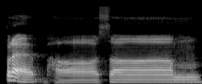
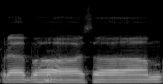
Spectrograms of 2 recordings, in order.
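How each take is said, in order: First: The syllable pra has a quick pitch flip. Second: The syllable pra has no pitch flip. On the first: The speaker calls it right. "இந்த பிர flip அடிச்சுட்டு வரணும்" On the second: The speaker calls it wrong. "Don't say பிரபாசாம் அப்போ வந்து பிரா போயிடுது"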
